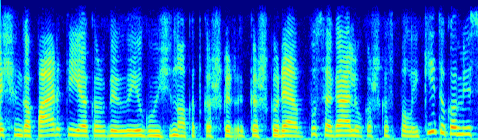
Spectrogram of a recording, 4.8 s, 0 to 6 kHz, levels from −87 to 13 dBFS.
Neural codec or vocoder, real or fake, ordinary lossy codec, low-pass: none; real; Opus, 32 kbps; 5.4 kHz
